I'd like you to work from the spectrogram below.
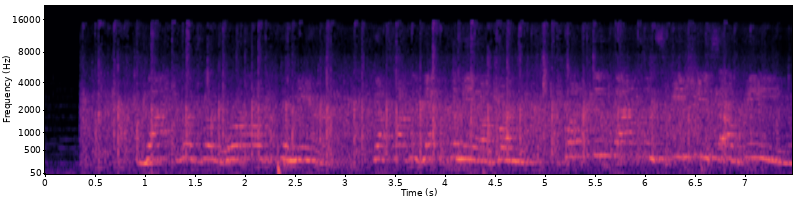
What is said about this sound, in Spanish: esta ovación de 10 minutos que la berlina le ofreció a 20.000 especies de abejas tras el estreno de la cinta en sección oficial, la ópera prima de Estivaliz Urresola.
